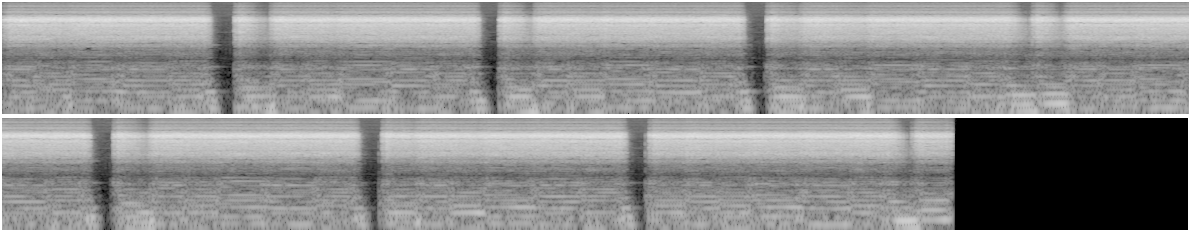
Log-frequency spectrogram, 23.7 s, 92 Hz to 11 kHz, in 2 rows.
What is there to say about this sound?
heavy loop2
190, bpm, groove, hardcore, loops, rythem, rythum, thrash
